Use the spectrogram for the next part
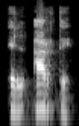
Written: El arte

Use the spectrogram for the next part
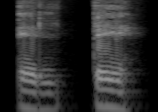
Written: El te

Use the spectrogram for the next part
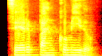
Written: Ser pan comido

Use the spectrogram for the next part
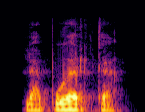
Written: La puerta

